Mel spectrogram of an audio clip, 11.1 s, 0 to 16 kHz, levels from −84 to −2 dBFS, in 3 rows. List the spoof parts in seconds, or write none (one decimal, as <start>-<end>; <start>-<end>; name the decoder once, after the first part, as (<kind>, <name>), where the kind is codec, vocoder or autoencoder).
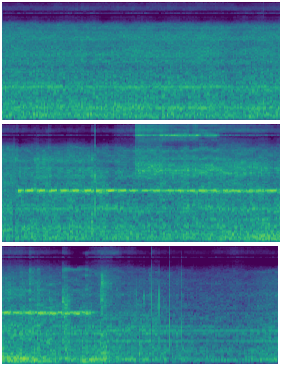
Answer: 0.0-11.1 (codec, DAC)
